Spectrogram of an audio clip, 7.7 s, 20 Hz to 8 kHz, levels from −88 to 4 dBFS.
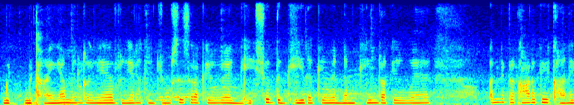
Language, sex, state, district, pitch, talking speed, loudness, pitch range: Hindi, female, Bihar, Katihar, 205 Hz, 205 wpm, -18 LUFS, 200-215 Hz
